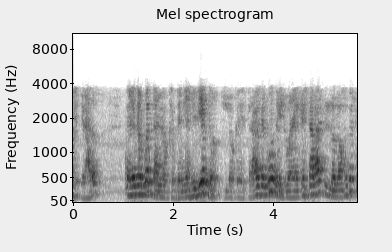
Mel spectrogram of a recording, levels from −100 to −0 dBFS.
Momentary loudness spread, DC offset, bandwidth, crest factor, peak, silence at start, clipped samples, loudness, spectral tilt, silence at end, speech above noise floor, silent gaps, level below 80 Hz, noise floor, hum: 16 LU; under 0.1%; 4 kHz; 20 dB; -6 dBFS; 0 s; under 0.1%; -25 LUFS; -10.5 dB/octave; 0 s; 30 dB; none; -66 dBFS; -54 dBFS; none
